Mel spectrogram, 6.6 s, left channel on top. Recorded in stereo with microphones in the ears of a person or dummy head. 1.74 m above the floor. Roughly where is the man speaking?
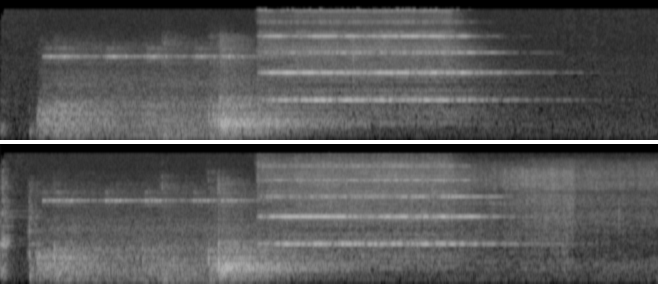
No man speaking in this recording.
